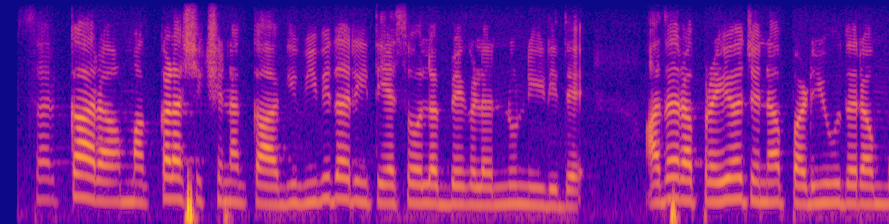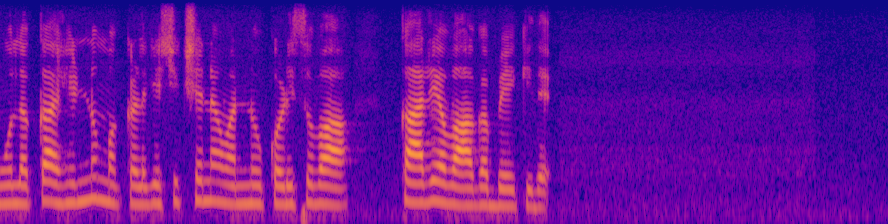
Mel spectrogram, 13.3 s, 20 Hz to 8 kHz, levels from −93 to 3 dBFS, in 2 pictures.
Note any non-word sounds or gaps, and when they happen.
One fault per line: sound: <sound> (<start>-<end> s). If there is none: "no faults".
no faults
